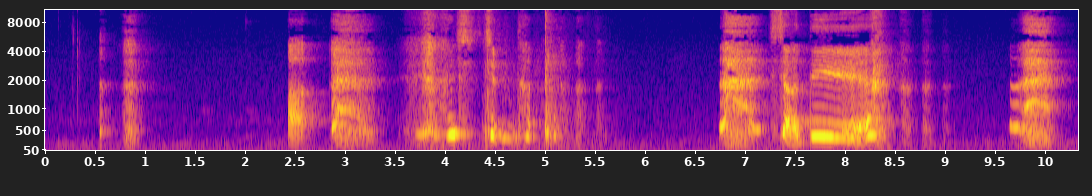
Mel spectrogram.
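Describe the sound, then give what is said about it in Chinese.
A person crying in bursts of sobbing, gasping breaths and whimpers, with short silences between the outbursts. “别哭了”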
